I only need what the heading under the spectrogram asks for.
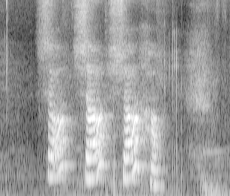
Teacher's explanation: तो ये गर्म हवा निकलती है जिसको हम बोलते हैं उष्म, उष्म वायु। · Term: उष्म व्यंजन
